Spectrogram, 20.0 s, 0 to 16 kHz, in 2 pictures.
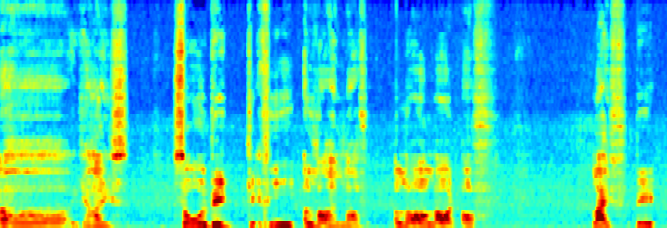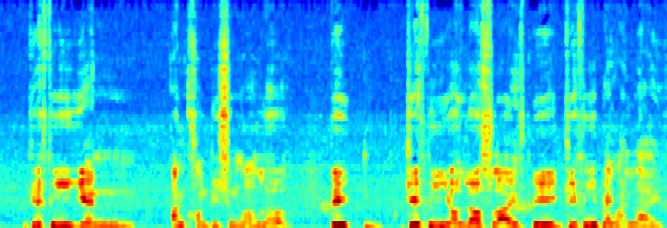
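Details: Adult man with sporadic spinocerebellar ataxia since 2002, recording speech practice as his own speech therapy; ataxic dysarthria.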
